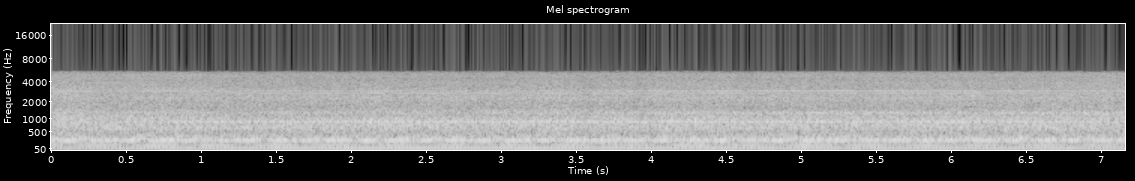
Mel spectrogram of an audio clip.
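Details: 1995 Fedders window air conditioner, never serviced or recharged, heard from inside the room while cooling: even, constant hum and fan rush, no rattles or squeals; running normally.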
